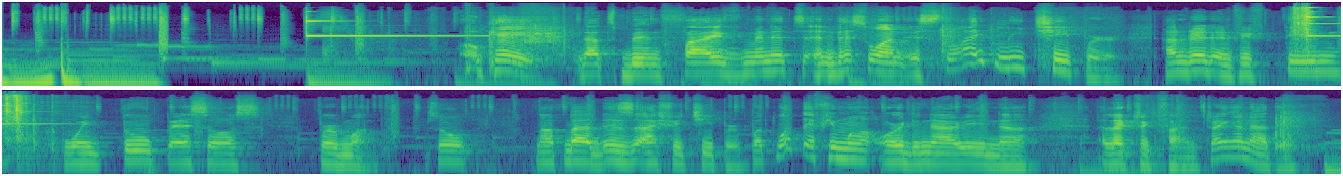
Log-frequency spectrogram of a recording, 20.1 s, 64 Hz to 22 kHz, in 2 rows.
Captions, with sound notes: (bell ring) Okay. That's been five minutes and this one is slightly cheaper. Php115.2 per month. So not bad. This is actually cheaper. But what if with the ordinary electric fan? Let's try it out.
